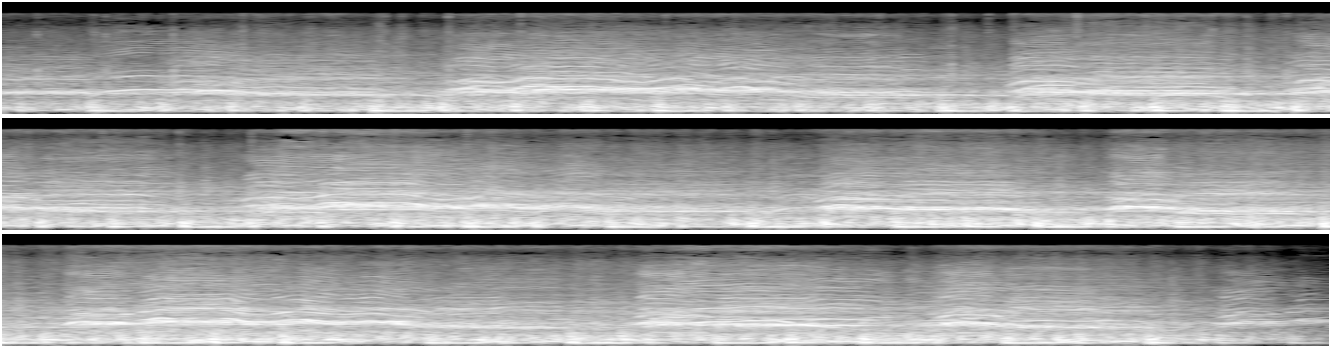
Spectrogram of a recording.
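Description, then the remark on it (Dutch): A large crowd roars and chants continuously in a nearly full venue that keeps filling with people, loud, with rhythmic surges of massed voices rising and falling throughout. “Nou, het was eigenlijk eerst helemaal niet zo vol, maar het blijft gewoon maar binnenstromen. En onderhand zit het gewoon bijna helemaal vol.”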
